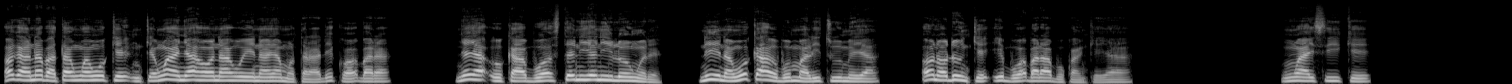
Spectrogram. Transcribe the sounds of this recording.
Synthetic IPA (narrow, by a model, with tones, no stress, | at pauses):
ɔ˦ɡa˨a˨na˦ba˨ta˦ŋʷa˦ŋʷo˦ke˦ŋ̩˨ke˨ŋʷa˦˨ɲ˦a˦ɦʊ˦ɔ˦na˦ɦʊ˦ɪ˦na˦ɲa˦mʊ˨ta˨ɾa̰˨dɪ˦kɔ˨˦k͡pa˦ɾa˦ | ɲe˦ja˦ʔo˨ka˨a˨bʊ˨ɔ˦s̬i̥˦te˦ni˦ɦe˦niː˦lo˦ŋʷe˨ɾḛ˨ | ni˦ɦi˦na˨ŋʷo˦ka˦ɦʊ˨bʊ˨m̩˦ma˨ɾi˦tu˦me˦ja˦ | ɔ˦nɔ˨dʊ˦ŋ̩˨ke˨ʔɪ˦bʊ˨ɔ˦k͡pa˦ɾa˦bʊ̰˨kʷa̰˨ŋ̩˨kḛ˨ja˦ | ŋʷa˦ɪ˦si˦i˦ke˦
